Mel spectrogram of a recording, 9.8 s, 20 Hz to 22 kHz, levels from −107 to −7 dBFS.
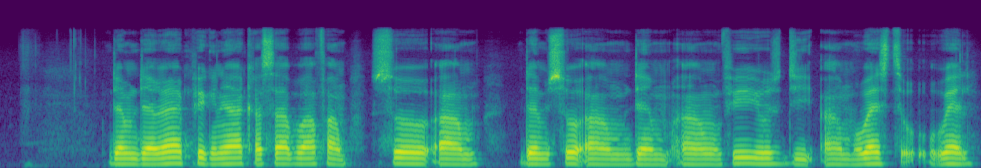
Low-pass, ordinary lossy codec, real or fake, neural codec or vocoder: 10.8 kHz; none; real; none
